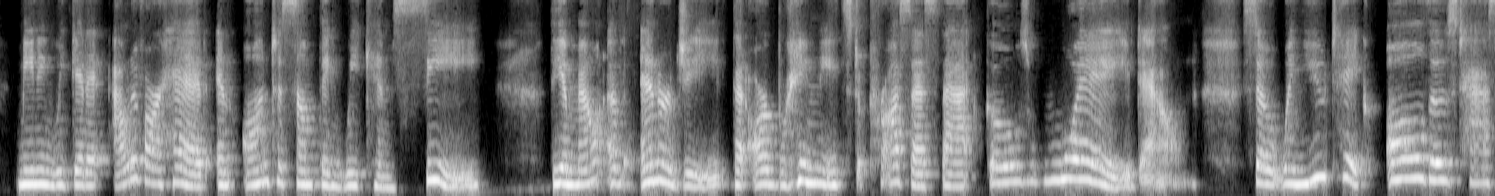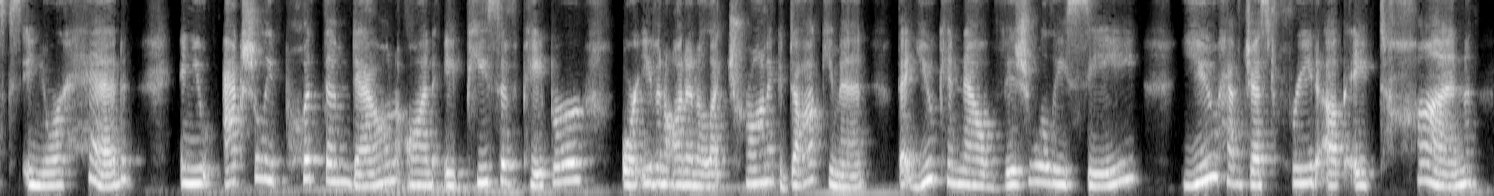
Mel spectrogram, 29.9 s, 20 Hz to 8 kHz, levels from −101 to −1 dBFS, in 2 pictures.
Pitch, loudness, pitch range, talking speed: 220 Hz, -15 LUFS, 195-255 Hz, 135 wpm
